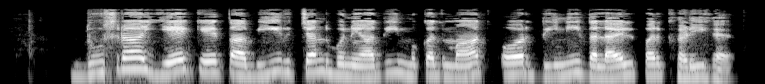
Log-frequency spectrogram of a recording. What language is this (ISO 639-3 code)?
urd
